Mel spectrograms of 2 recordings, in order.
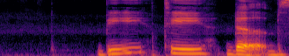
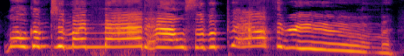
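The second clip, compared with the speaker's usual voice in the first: much higher, louder, theatrical hostess voice; lady's welcome; 7 dB louder than usual. Pretend. Crafter voicing the collage lady greeting guests, hammed-up high. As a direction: ham up a grand welcome into the madhouse. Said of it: "And she's like".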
